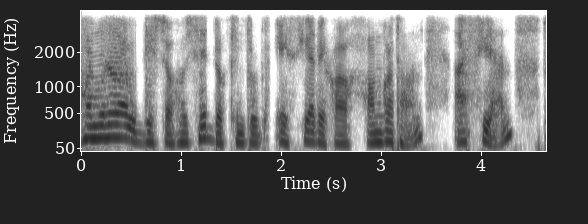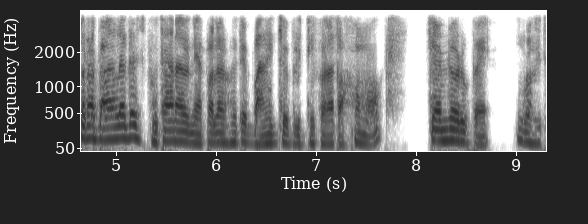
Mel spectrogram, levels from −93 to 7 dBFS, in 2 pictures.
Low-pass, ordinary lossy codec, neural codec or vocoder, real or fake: 3.6 kHz; none; codec, 44.1 kHz, 3.4 kbps, Pupu-Codec; fake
